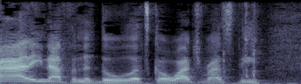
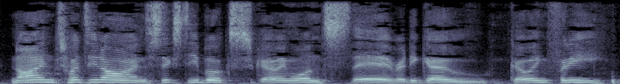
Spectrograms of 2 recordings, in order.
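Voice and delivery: ordinary talk, nothing marked

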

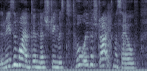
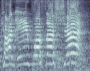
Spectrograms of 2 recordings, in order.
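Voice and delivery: slow, loud, exasperated complaint; fed-up loud gripe; frustrated yell; 5 semitones higher, 13 dB louder, slower than usual. Real, not acted. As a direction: shout it out in annoyance. Frustrated yelling during clip.

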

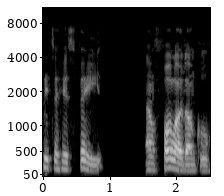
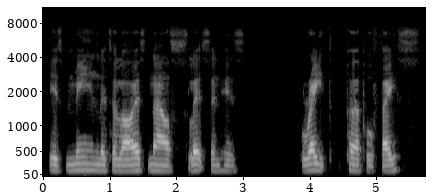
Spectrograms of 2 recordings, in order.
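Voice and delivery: ordinary delivery

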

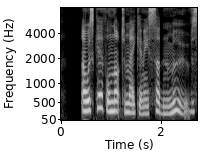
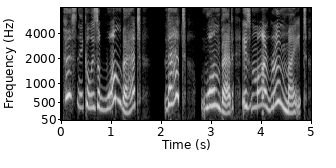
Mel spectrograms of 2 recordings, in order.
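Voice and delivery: Laura's voice; 8 semitones higher than usual. A narrator's reading.

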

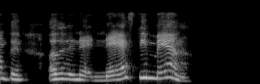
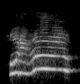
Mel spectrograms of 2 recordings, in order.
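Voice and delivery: high loud calling hoot; hooty hoo call; 9 dB louder than usual. Acted. Preacher calling out to God, high hoot.

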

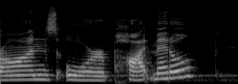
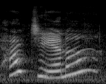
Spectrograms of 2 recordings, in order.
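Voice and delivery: ordinary talk, nothing marked

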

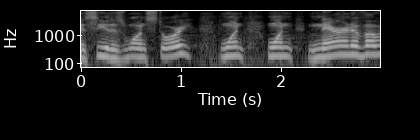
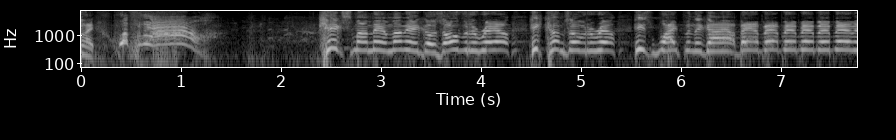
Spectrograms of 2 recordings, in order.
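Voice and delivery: high-pitched blow-by-blow with sound effects; excited fight retelling; 7 semitones higher than usual. Retold or imitated. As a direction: relive the fight move by move, thrilled.

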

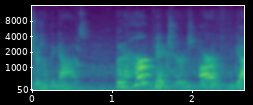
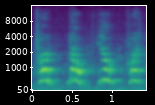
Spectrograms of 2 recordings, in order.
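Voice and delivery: very high, squeaky mock panic; panicked crowd. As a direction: squeal urgent warnings. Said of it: "the crowd starts screaming".

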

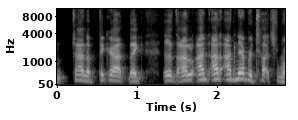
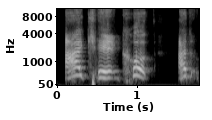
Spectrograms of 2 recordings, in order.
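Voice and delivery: slow, loud, much higher insistent wail; loud high protest; 12 semitones higher, 7 dB louder, slower than usual. Retold or imitated. Refusing his wife, a slow loud high wail. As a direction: wail it out like a stubborn child refusing. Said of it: "I said".

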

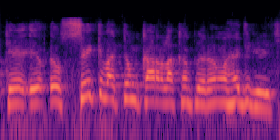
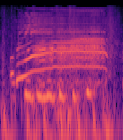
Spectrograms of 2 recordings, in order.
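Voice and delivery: high shouted callout; urgent calling out. Real, not acted. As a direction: yell to get a teammate's attention. Calling teammate during firefight.

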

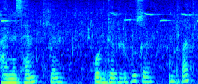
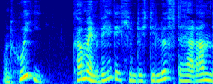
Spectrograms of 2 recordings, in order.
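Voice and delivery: plain reading voice

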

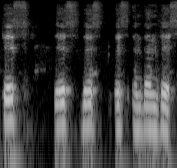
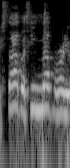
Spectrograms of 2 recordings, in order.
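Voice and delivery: imagined audience protest; 7 semitones higher, faster than usual. Pretend. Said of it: "by way of saying".

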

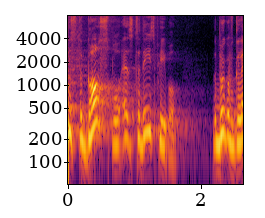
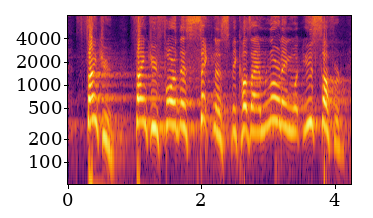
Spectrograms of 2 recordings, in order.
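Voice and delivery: loud, ringing thanksgiving proclaimed from the pulpit; full-force preaching; 5 semitones higher, 6 dB louder than usual. Acted.

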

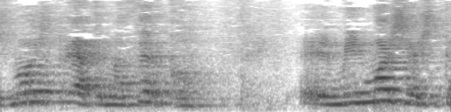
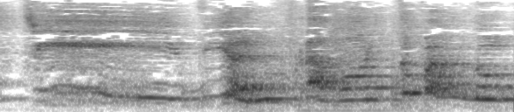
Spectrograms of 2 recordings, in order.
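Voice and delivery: high, laughing bursts of praise; jubilant cheering; 10 semitones higher, slower than usual. Acted. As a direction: cheer wildly for the win. Cheering a correct guess.

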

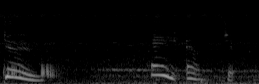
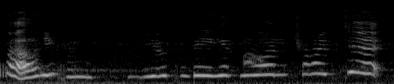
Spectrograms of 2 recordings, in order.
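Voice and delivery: higher, louder character voice, hammed-up; put-on voice; 9 semitones higher, 10 dB louder than usual. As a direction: ham up a silly new voice for the character. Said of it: "So let's go with this voice".

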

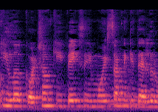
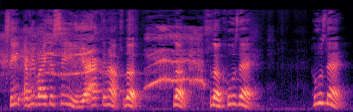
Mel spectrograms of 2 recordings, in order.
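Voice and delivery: mock scolding; 4 semitones higher, 5 dB louder than usual. Real, not acted. Playfully scolding baby on camera.

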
